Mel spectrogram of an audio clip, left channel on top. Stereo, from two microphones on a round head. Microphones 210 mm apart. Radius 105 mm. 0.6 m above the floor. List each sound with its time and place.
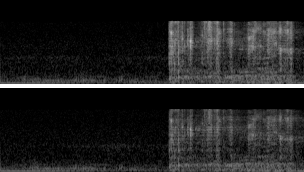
1.7 s keys jangling: 35° left (ahead or behind), 0.7 m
